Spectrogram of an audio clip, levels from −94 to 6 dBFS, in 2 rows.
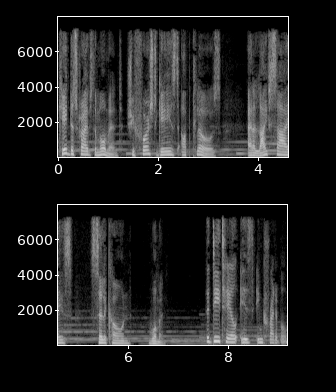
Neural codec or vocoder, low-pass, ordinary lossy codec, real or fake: none; 7.2 kHz; MP3, 48 kbps; real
